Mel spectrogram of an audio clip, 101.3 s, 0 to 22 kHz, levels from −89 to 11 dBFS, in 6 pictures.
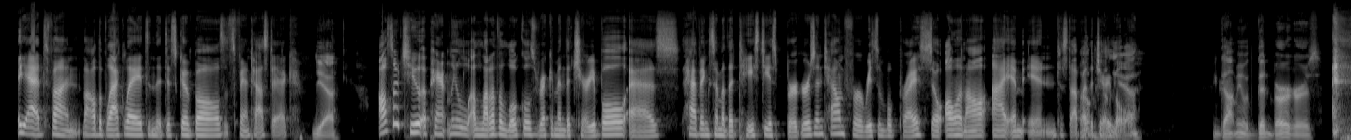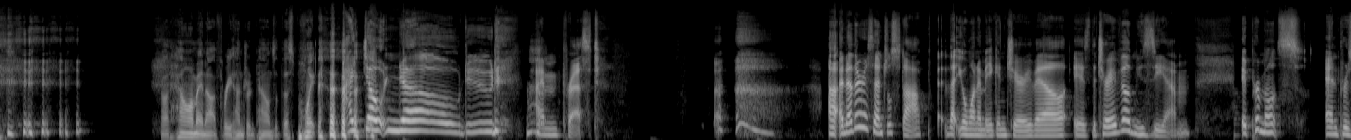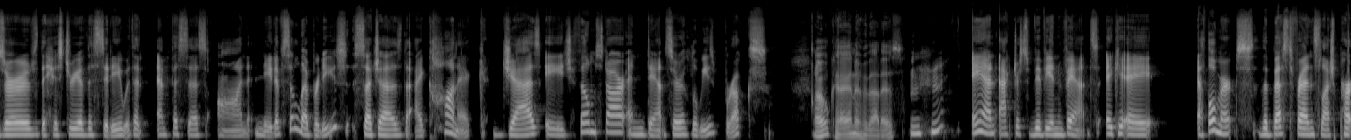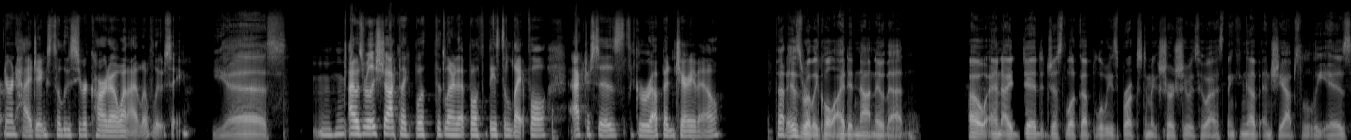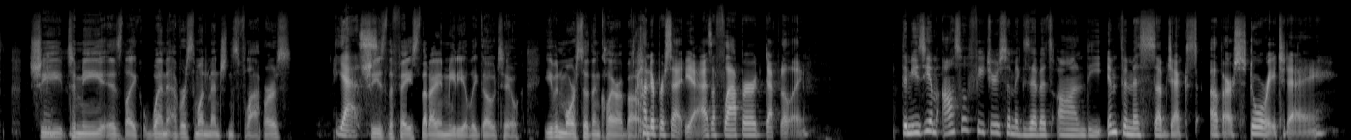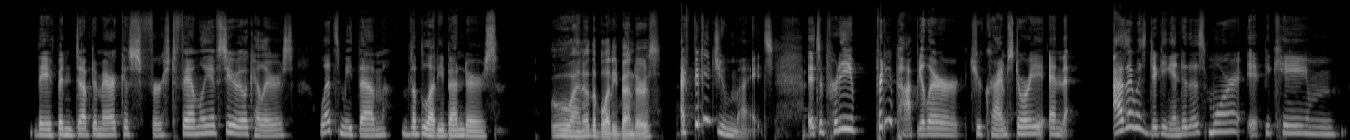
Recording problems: none

